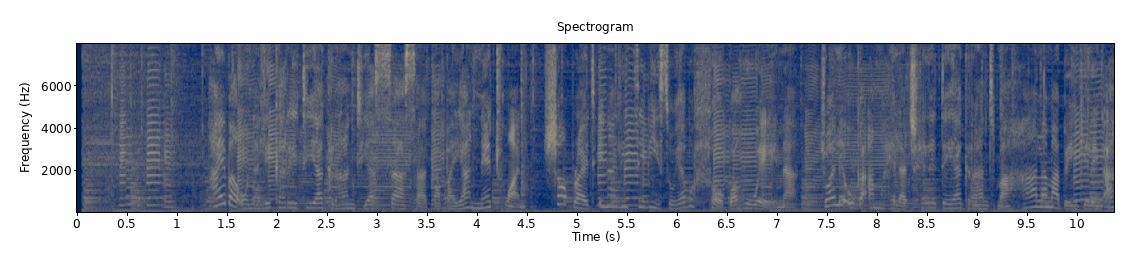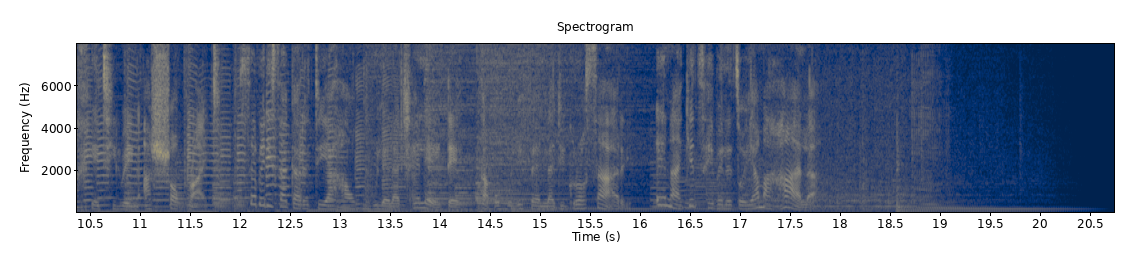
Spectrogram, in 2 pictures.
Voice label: Sesotho Hard Sell

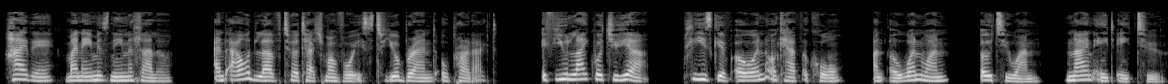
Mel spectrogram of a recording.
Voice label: English conversational

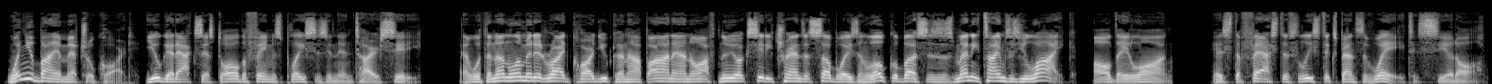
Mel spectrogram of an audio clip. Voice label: English Character New York Brooklyn

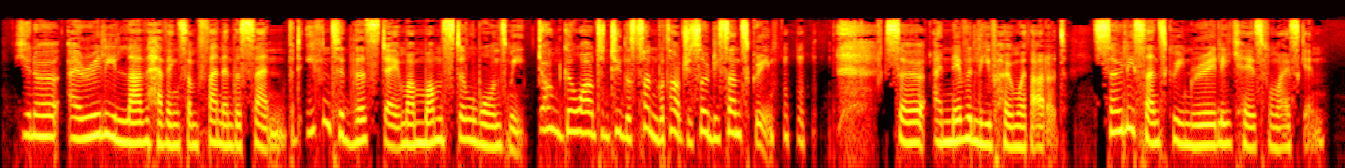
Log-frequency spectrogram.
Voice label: English conversational

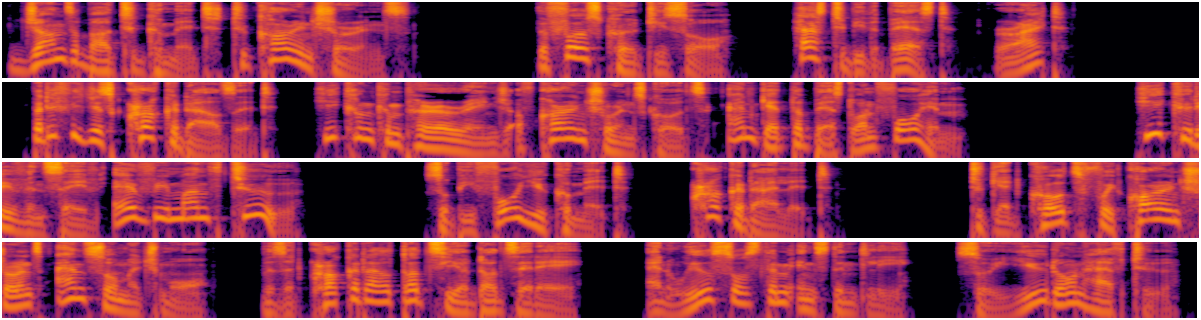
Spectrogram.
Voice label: English Conversational

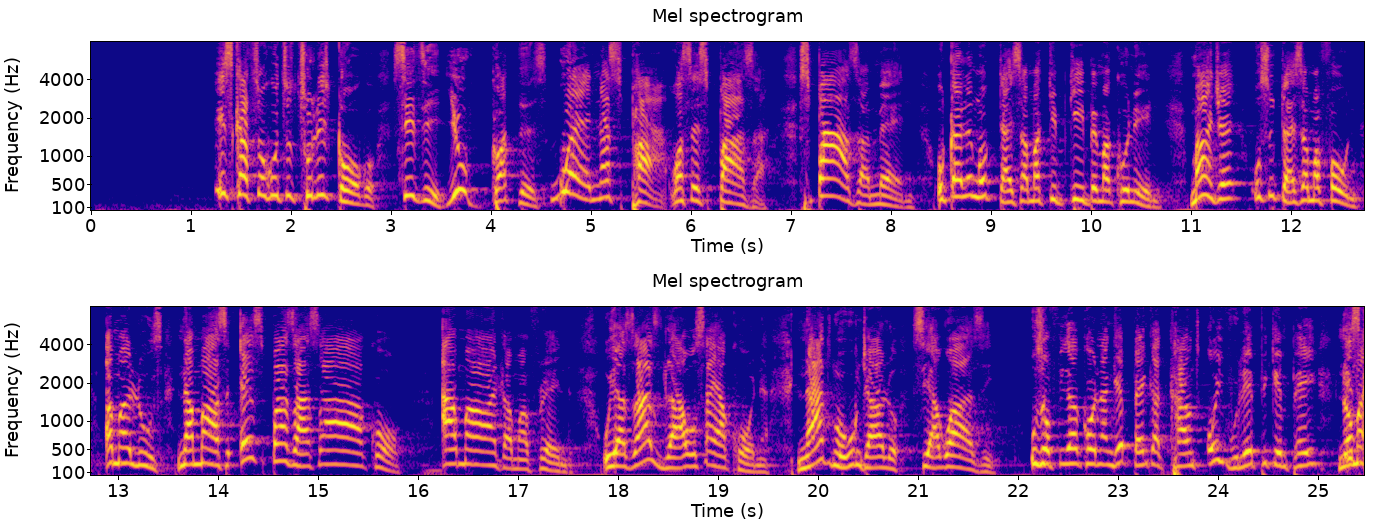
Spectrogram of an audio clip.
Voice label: Zulu Corporate

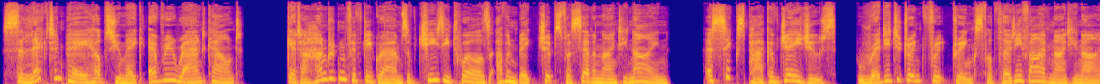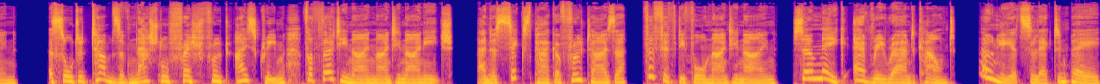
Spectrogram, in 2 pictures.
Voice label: English HardSell

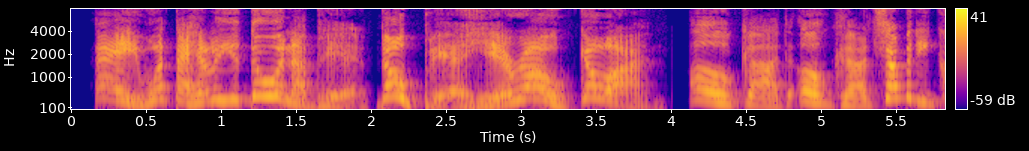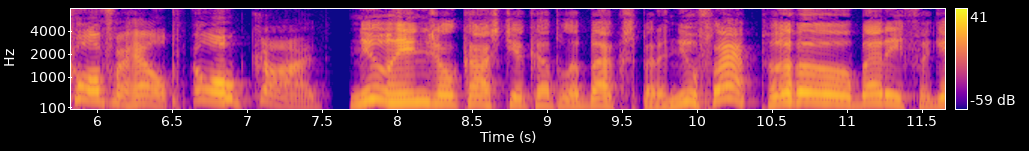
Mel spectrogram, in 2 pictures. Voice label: American; OSM Talent

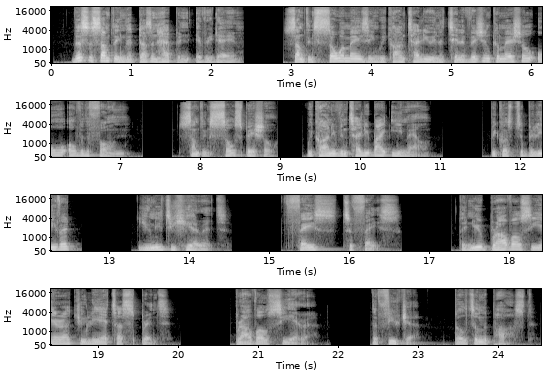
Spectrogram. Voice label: English dramatic; OSM Talent

